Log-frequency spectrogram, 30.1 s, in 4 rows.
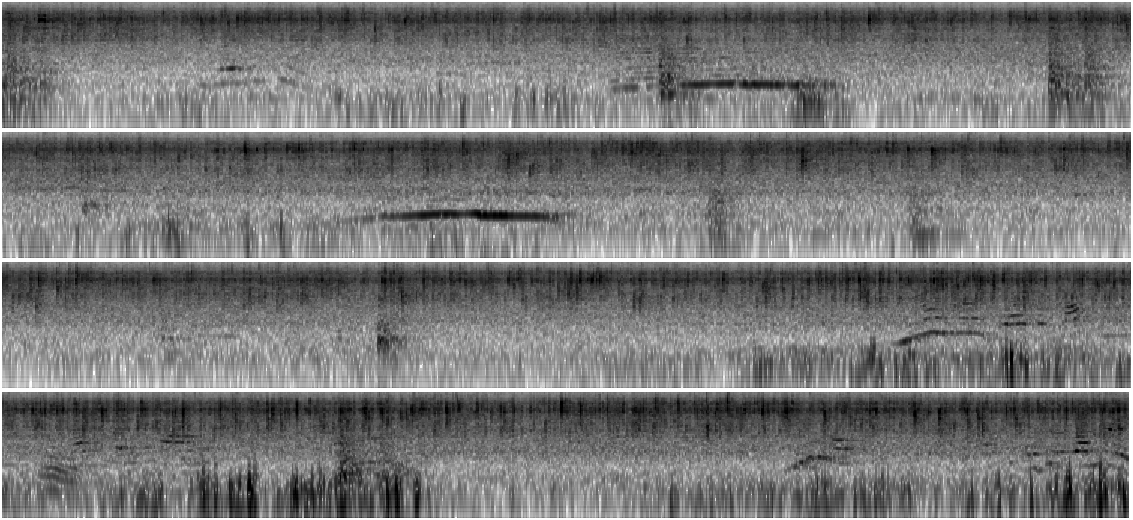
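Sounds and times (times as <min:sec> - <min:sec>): drips and splashes: 0:00.0 - 0:30.0
rain pouring on pavement: 0:00.0 - 0:30.0
cow mooing: 0:04.0 - 0:05.6, 0:09.9 - 0:11.4.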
